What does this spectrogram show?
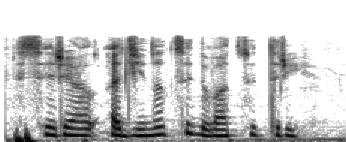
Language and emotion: Russian, neutral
